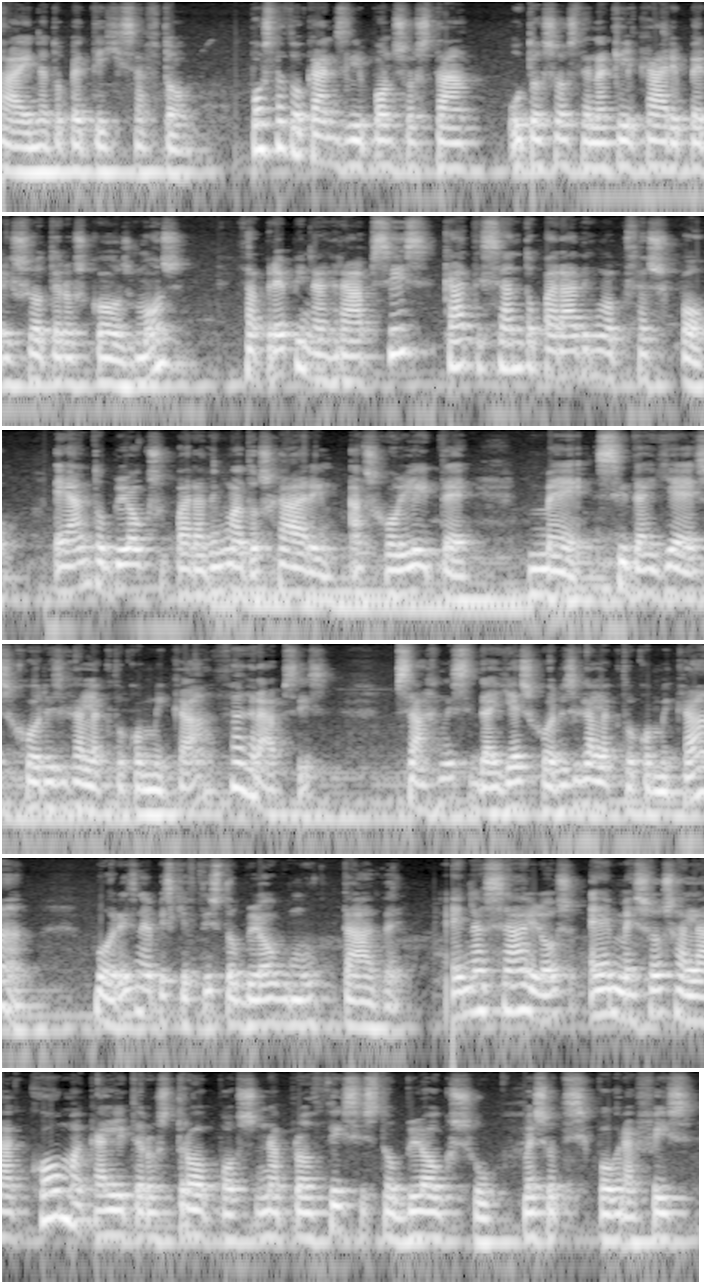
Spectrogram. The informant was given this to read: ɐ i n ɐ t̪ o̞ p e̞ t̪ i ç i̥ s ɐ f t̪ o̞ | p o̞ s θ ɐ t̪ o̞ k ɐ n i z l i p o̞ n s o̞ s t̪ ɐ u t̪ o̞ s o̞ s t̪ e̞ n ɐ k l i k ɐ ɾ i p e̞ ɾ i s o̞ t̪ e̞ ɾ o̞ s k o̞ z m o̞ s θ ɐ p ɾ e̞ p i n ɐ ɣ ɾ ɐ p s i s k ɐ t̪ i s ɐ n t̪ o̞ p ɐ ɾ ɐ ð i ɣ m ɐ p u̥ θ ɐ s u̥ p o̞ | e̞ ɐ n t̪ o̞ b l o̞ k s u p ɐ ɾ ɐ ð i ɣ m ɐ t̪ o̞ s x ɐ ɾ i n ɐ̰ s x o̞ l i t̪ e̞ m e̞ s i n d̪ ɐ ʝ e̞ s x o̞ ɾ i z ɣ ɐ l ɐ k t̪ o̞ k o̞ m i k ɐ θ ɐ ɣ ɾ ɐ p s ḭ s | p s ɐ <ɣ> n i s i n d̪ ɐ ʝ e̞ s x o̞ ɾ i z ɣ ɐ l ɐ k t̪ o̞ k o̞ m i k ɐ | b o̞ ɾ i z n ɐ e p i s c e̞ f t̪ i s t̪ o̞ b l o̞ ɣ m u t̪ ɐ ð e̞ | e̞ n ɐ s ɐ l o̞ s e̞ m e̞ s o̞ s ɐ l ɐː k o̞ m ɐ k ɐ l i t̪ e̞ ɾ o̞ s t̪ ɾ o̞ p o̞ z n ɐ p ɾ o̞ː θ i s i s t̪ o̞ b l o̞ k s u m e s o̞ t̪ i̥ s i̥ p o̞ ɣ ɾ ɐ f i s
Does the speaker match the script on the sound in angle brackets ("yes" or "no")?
no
